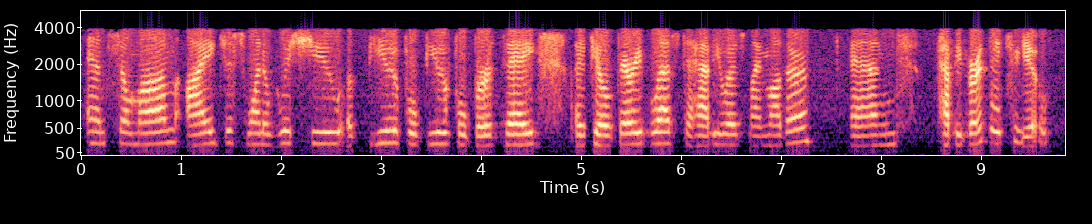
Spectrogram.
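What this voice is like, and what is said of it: Choked up, emotional voice. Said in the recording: “I got all choked up.”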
